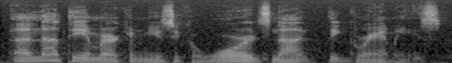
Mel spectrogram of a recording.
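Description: A man's voice: medium pitch, very animated, fairly quick, dry recording. A man hosting a casual trivia show, playfully quizzing and teasing out each question. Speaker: trivia podcast host.

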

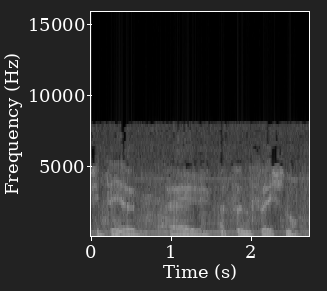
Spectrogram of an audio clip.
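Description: An actress in a 1970s radio drama playing a brash, thrill-seeking compulsive gambler with a breezy, slangy, flippant manner. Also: female voice, a bass voice, big pitch swings, unhurried, creaky, loud music behind the voice, heavily acted. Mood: eager, excited. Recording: dull, noisy old radio recording.

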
